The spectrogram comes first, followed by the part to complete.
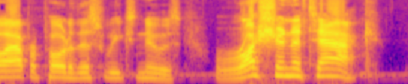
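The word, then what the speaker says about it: Rush'n Attack: Russian Attack. Spell it out. It's Rush, like the band, 'N, Attack.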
